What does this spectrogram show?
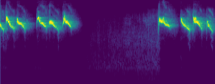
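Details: High, rapid twittering phrases from an Oriental white-eye kept as a songbird during rainy weather, two bursts of tumbling chirps with a silent gap between them.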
